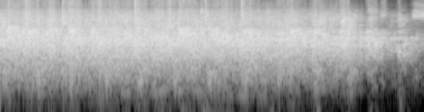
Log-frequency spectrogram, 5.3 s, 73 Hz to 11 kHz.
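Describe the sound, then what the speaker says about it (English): Conference audience at the eBike Summit 2019 gives a loud, sustained round of applause, dense clapping that holds steady then thins out toward the end. "I think maybe a round of applause for everybody"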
